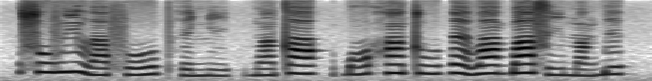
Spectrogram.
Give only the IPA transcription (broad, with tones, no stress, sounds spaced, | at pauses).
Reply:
s o˦ v ĩ˦ l a˨ f oː˨˦ pʰ ɪ˨ ɲ i˨ | b ã˨ t a˦ | ɓ ɔ˨˦ h ã˦ t u˦ | ɛ˦˨ β aː˦ ɡ͡b aː˦ s iː˨ m ã˨ ɡ͡b ɪ˦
